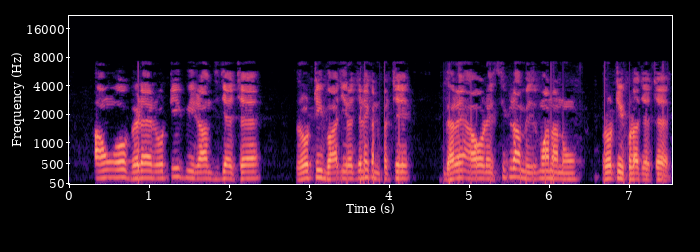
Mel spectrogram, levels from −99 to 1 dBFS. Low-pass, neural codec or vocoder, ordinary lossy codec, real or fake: 7.2 kHz; none; MP3, 64 kbps; real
